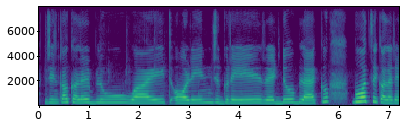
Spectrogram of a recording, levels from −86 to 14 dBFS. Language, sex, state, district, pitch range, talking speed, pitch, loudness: Hindi, female, Jharkhand, Garhwa, 235-255 Hz, 100 wpm, 245 Hz, -21 LUFS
